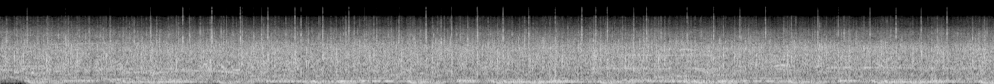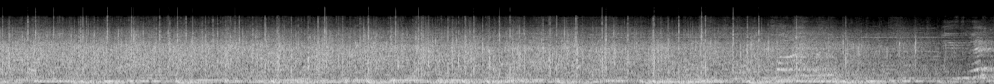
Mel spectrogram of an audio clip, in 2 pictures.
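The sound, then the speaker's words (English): A large audience claps loudly and continuously for about twenty seconds for Tier 2 contest winners standing up, a dense, steady wash of hand claps with a low musical drone running underneath and no clear break. “I invite all our Tier 2 winner contestants to please stand up and let's give our Tier 2 winners a big round of applause.”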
